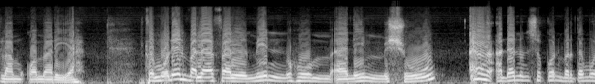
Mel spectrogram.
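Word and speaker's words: مِنْهُمْ: Cara membacanya itu diperjelas suara nunnya minhum dan tidak boleh pernahan minhum, tapi jelas saja.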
